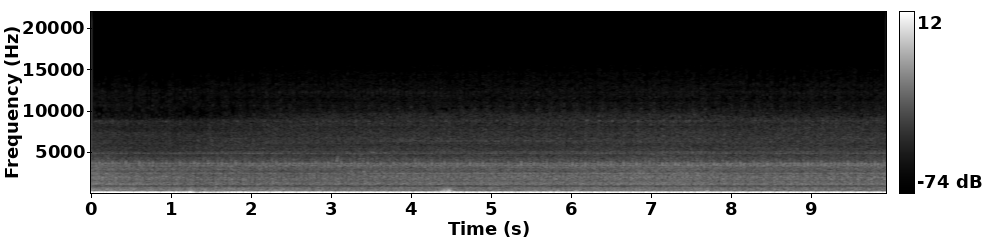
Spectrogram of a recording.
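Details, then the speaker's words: 2017 Subaru WRX after aftermarket charge pipe and top-mount intercooler install, still rough with OEM parts back on, stalling and white exhaust smoke: loud uneven lumpy idle with stumble; owner suspects boost or vacuum leak. "Something's not right. I'm not liking this."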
